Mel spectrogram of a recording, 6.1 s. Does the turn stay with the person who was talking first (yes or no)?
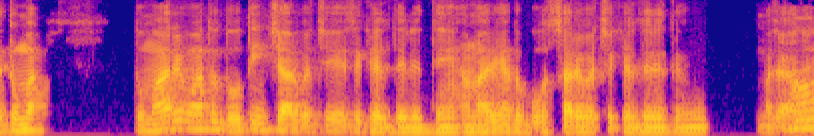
no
